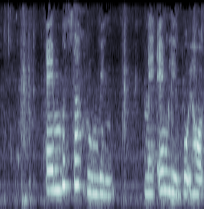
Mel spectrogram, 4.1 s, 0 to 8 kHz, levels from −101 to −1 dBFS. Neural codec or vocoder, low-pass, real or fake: none; 7.2 kHz; real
